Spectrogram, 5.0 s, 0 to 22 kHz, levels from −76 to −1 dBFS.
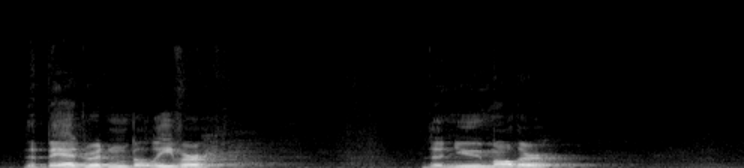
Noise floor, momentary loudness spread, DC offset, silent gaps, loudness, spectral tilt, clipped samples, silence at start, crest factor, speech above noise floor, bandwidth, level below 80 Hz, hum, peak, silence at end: -56 dBFS; 17 LU; under 0.1%; none; -17 LUFS; -8 dB/octave; under 0.1%; 0.15 s; 18 dB; 39 dB; 8.6 kHz; -58 dBFS; none; -2 dBFS; 1.15 s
